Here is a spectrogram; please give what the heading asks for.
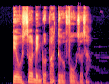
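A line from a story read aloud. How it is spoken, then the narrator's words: Soft laugh. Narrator (Vietnamese): Trì Úy khẽ cười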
